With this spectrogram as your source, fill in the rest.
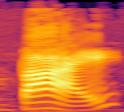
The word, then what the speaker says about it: boy: an immature adolescent boy boy or by is how we pronounce it is another term for friend or Pal or buddy oh so sometimes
